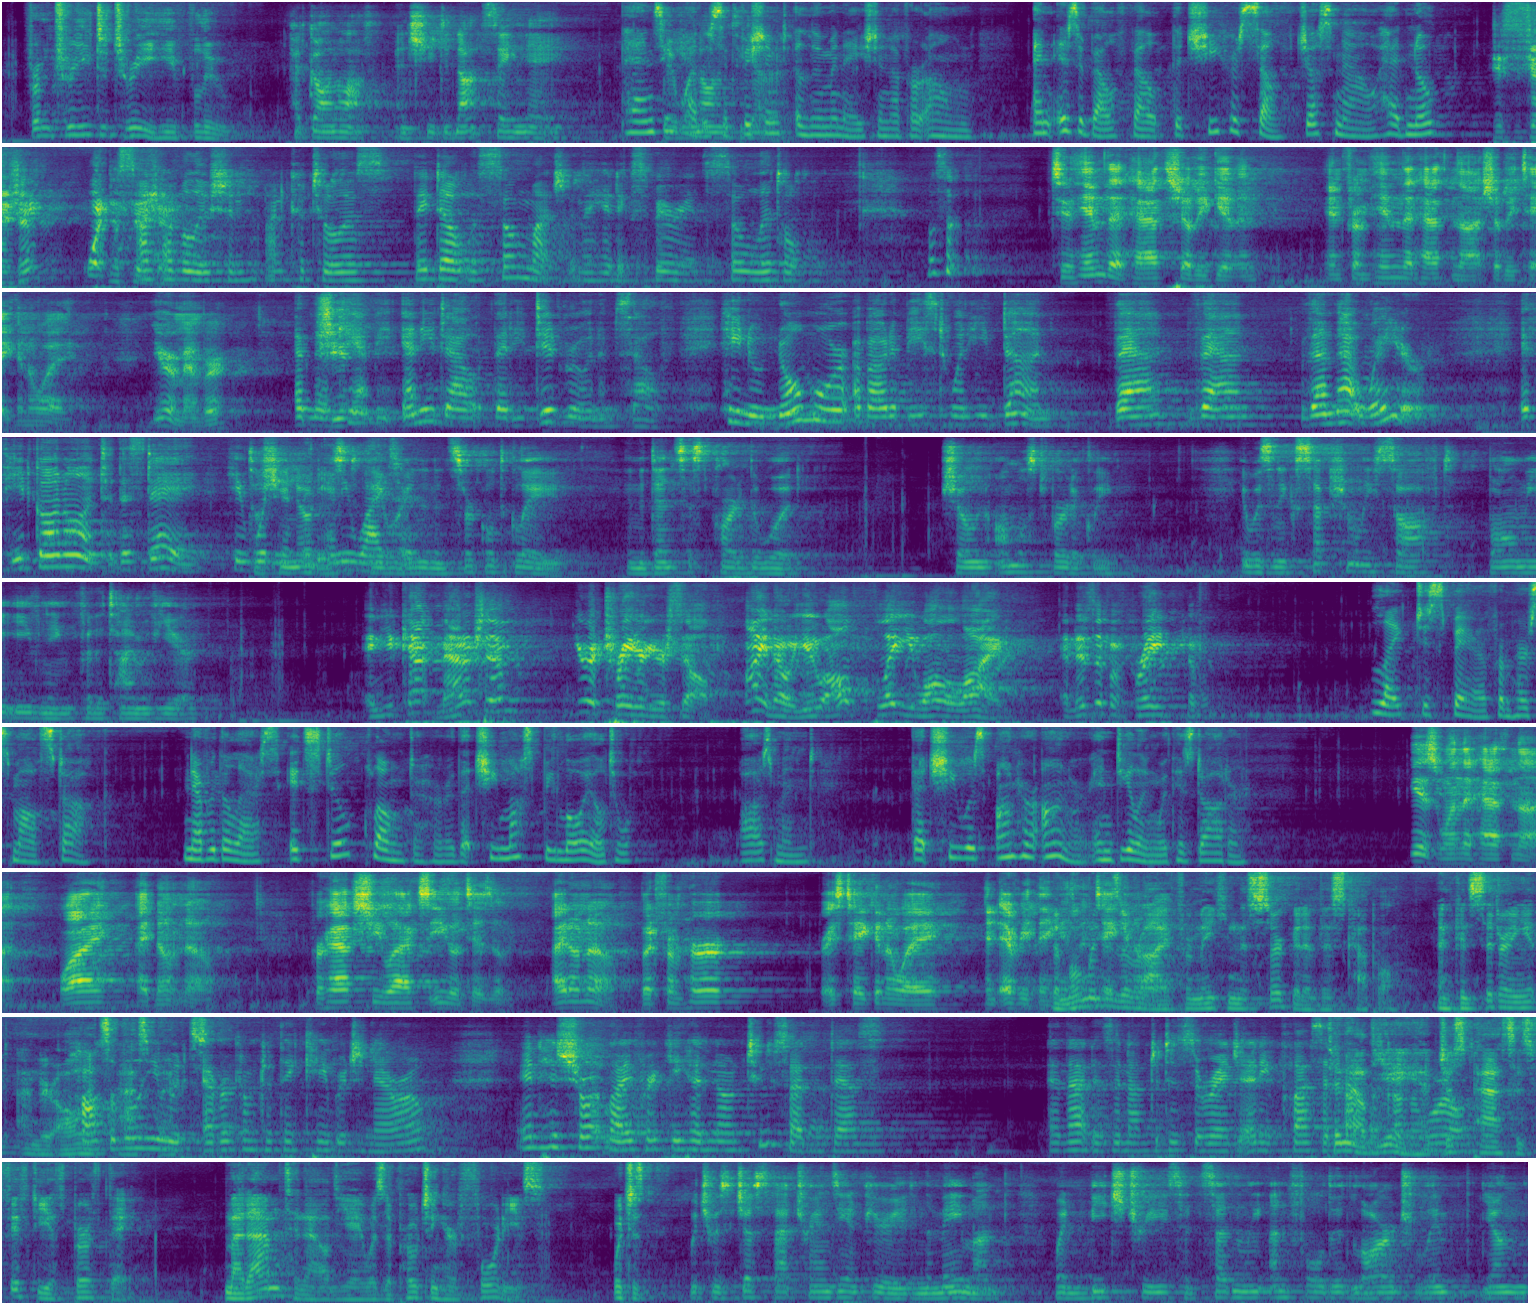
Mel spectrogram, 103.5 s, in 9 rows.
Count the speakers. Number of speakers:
7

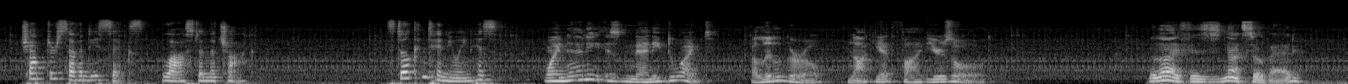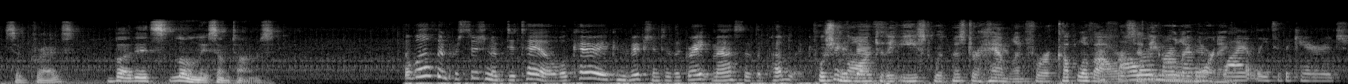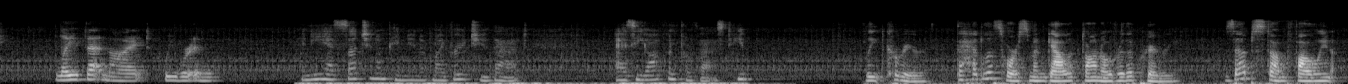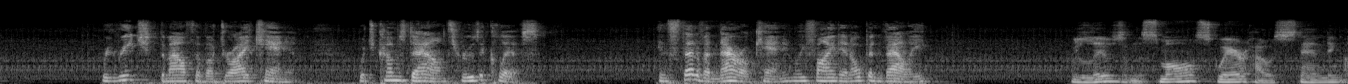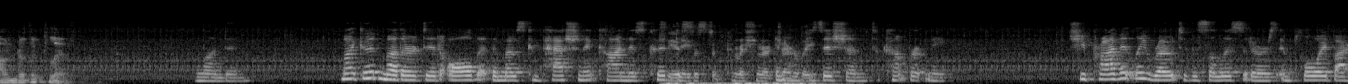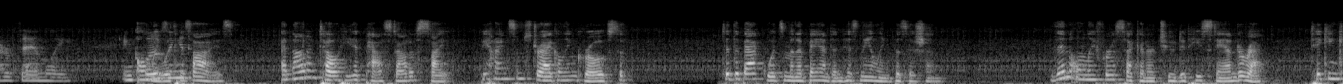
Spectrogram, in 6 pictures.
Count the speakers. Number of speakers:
7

